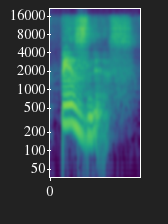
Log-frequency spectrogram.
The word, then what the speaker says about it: business: Business is another one of those words that has a missing middle syllable. The I in the middle of the word is not pronounced at all, and this word becomes 2 syllables.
